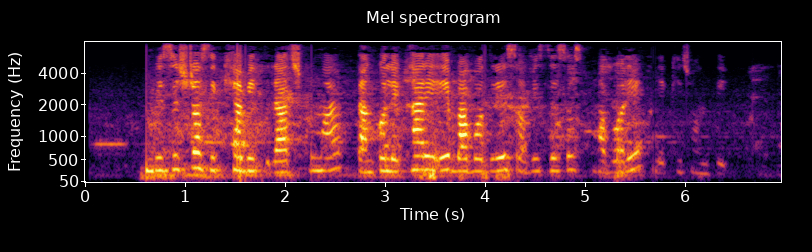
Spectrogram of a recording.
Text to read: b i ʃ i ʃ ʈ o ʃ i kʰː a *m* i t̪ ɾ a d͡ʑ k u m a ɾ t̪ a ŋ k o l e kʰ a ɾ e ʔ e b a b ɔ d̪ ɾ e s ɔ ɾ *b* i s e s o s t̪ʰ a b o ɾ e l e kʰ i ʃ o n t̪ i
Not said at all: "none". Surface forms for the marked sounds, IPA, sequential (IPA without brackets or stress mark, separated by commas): b, b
